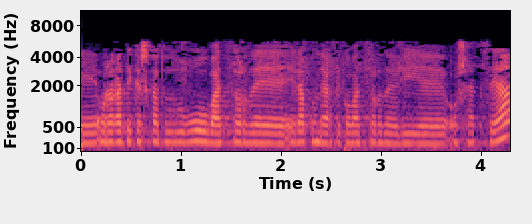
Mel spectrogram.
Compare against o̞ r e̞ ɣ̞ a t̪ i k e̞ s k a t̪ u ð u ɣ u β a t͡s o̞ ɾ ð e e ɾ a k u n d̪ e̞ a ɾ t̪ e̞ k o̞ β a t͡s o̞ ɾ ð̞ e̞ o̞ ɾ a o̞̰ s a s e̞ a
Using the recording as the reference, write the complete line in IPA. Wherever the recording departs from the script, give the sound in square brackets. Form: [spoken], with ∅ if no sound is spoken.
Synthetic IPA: o̞ r e̞ ɣ̞ a t̪ i k e̞ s k a t̪ u ð u ɣ u β a t͡s o̞ ɾ ð e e ɾ a k u n d̪ e̞ a ɾ t̪ e̞ k o̞ β a t͡s o̞ ɾ ð̞ e̞ o̞ ɾ [i] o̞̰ s a [t͡s] e̞ a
